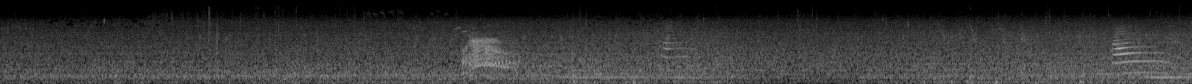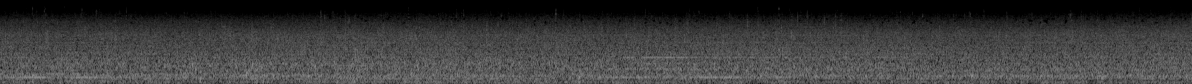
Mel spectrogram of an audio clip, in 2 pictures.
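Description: Water rushes steadily from a waterfall in the background.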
